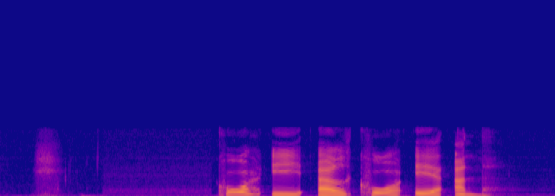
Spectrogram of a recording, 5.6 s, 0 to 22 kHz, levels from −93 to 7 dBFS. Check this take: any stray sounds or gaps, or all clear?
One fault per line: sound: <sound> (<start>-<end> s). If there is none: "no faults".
no faults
